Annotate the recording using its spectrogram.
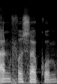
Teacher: adanya nun sukun bertemu dengan huruf Fa yang di mana nunnya disamarkan ke huruf Fa nunnya disamarkan ke huruf Fa jangan diganti ya jangan jangan anfusakum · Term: ikhfa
